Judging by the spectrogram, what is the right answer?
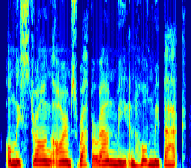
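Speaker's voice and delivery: plain reading voice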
